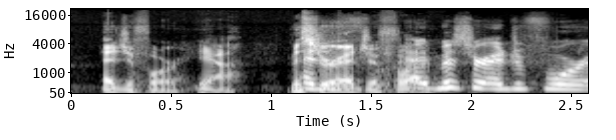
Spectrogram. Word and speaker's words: Ejiofor: Ejiofor, yeah.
